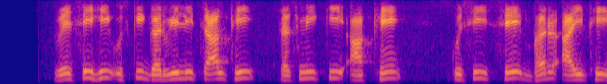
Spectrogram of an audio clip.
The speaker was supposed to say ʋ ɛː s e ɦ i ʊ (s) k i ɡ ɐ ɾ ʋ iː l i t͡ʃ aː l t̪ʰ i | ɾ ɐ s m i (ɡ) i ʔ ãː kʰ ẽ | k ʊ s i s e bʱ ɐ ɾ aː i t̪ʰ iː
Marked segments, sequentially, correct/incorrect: correct, incorrect

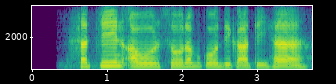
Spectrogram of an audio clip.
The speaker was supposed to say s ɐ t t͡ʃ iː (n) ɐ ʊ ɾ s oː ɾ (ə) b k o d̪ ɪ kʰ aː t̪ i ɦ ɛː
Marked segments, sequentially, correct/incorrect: correct, correct

